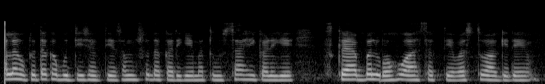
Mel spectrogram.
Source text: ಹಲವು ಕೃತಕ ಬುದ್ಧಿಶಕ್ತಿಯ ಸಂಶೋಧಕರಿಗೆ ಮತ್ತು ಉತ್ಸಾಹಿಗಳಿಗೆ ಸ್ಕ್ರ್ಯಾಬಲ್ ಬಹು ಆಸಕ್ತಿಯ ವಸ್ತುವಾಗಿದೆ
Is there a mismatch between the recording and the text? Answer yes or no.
no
